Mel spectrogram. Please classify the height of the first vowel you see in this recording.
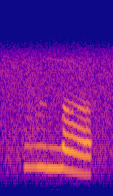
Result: high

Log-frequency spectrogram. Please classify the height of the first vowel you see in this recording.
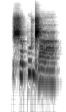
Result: mid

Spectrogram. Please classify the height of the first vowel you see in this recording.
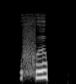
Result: mid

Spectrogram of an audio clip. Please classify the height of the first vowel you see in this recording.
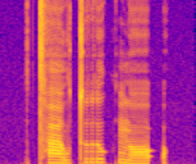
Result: low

